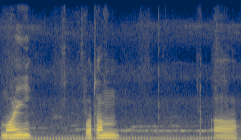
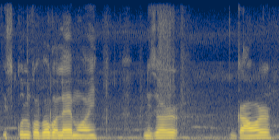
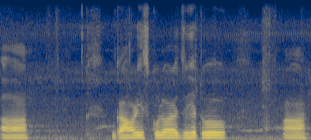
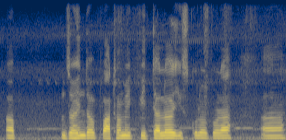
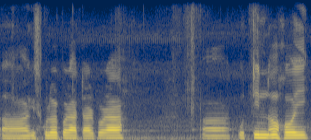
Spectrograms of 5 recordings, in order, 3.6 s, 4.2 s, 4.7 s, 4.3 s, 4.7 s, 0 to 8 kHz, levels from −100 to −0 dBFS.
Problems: background sounds at intervals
